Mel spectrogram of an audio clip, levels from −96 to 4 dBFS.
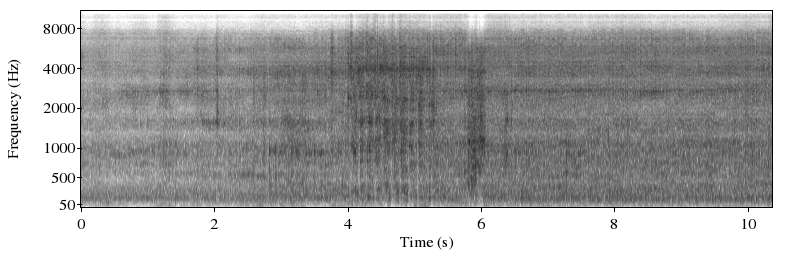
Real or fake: fake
